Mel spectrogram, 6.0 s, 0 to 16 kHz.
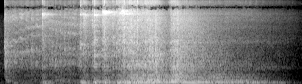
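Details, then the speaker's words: V8 in an OBS truck at first fire-up on open headers, no exhaust fitted, leak somewhere between engine and transmission: loud, lumpy, unsteady beat running like junk; rough running, cause unconfirmed. "it's still running like junk because it's still open headers but that's why we're putting it on the lift to fix that"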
